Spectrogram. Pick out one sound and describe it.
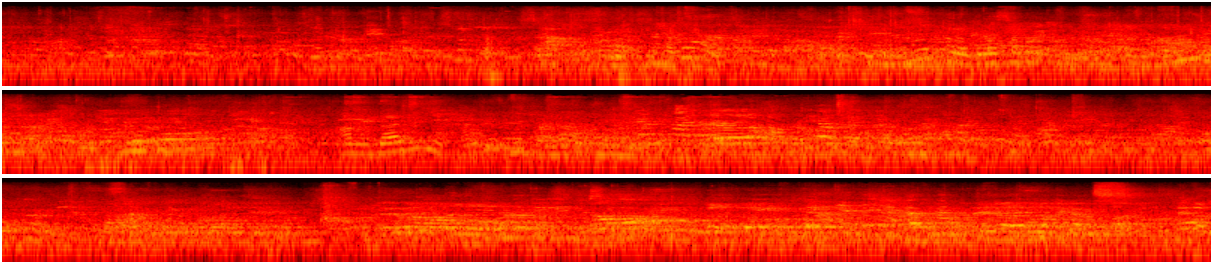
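A crowd of men and women chatters nearby.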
